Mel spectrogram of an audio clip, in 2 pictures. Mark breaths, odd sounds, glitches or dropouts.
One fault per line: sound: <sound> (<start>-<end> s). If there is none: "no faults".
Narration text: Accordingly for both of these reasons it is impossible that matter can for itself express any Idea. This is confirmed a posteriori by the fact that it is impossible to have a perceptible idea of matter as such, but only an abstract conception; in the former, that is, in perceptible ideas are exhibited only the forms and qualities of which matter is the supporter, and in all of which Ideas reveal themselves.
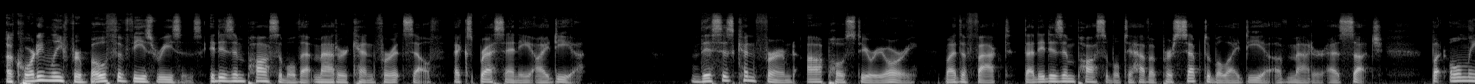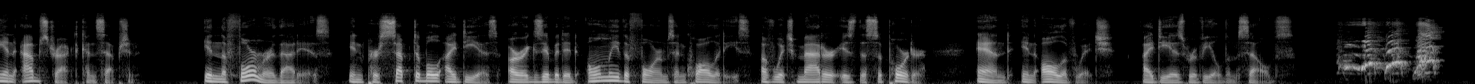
sound: laugh (28.1-29.2 s)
